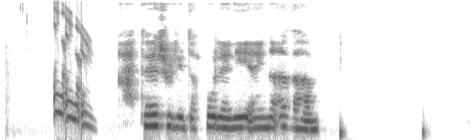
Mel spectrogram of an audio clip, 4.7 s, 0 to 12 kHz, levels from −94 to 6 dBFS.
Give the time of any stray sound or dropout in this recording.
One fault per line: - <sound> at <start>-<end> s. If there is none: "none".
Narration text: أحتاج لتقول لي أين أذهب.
- chirp at 0.5-1.0 s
